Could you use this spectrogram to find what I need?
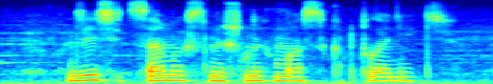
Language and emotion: Russian, neutral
